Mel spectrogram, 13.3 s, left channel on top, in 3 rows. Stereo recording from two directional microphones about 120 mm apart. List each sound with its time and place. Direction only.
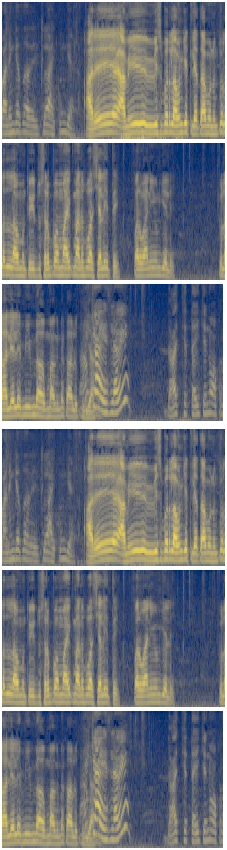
0.0 s a man's voice: 25° left (ahead or behind)
7.2 s speech: 5° right (ahead or behind)
8.8 s a man's voice: 25° left (ahead or behind)
10.6 s speech: 5° left (ahead or behind)
12.2 s speech: 35° left (ahead or behind)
